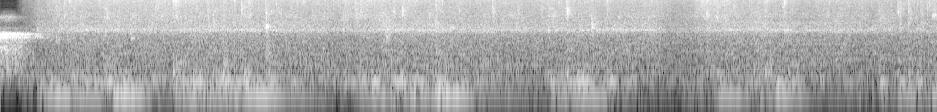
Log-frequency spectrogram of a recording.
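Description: Shower water sprays steadily, rinsing off soap foam, a continuous hissing splash that holds at an even level for the whole stretch, with no voices.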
